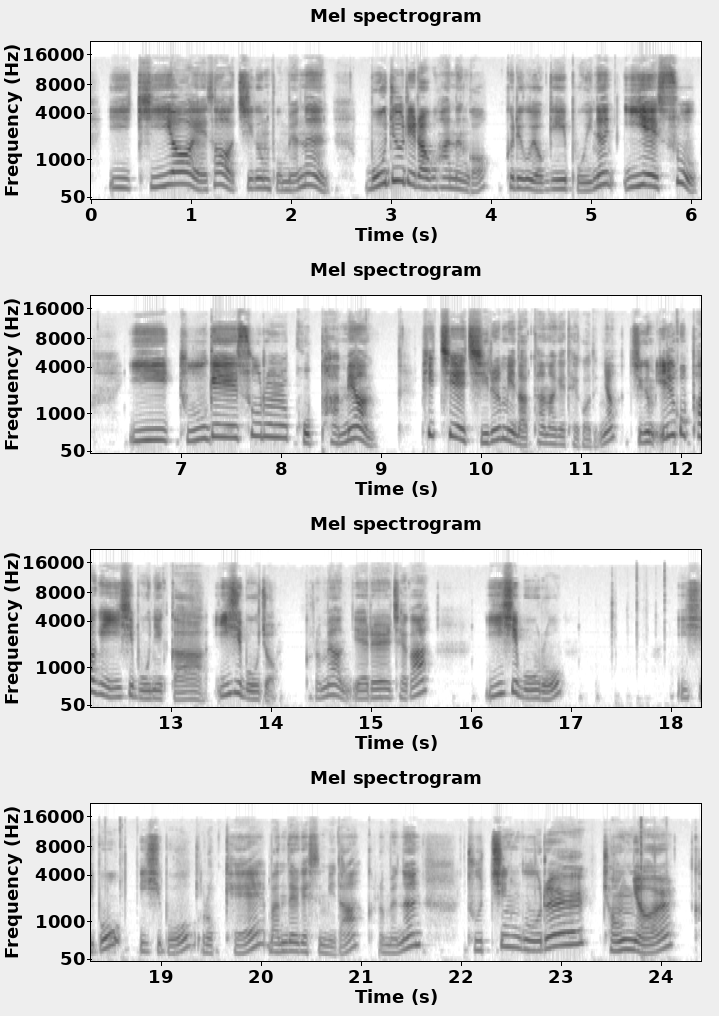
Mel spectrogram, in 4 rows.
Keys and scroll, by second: 12.4 typing, 17.2-19.1 typing, 23.8 l.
